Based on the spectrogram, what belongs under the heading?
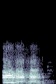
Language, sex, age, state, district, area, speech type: Odia, male, 45-60, Odisha, Nuapada, urban, conversation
